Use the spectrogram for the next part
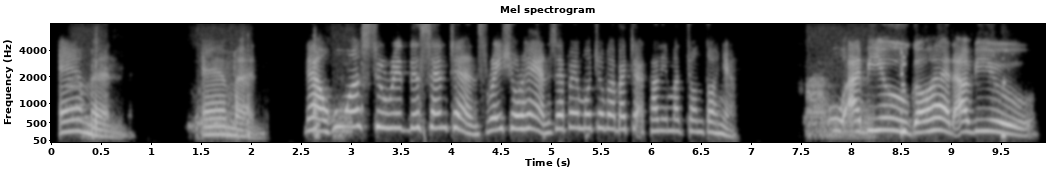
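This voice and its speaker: A woman's voice: high-pitched, a bit bright. A young woman from Indonesia teaching an online English class to children, drilling words over and over and coaxing the pupils. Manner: drills words, repeats them slowly, coaxing. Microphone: computer mic on a video call.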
